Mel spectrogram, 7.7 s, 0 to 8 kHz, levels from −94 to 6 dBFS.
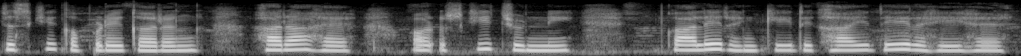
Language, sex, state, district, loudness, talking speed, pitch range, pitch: Hindi, female, Jharkhand, Ranchi, -17 LUFS, 135 wpm, 210-235 Hz, 220 Hz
